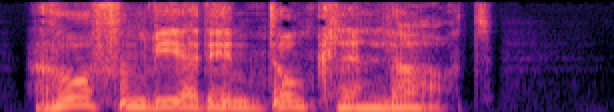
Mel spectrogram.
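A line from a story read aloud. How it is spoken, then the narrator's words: Highly triumphant voice. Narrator (German): sagte sie mit höchst triumphierender Stimme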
